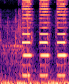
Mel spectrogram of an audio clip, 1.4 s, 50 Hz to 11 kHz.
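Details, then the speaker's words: Portable SpO2/capnography monitor in a training demonstration: three repeated electronic alarm tones over low room rumble as the finger probe is removed so it stops beeping and alarming. "And we'll take this off because it's going to continue to beep and alarm."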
